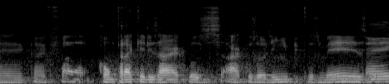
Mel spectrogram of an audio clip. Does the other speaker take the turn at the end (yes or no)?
yes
